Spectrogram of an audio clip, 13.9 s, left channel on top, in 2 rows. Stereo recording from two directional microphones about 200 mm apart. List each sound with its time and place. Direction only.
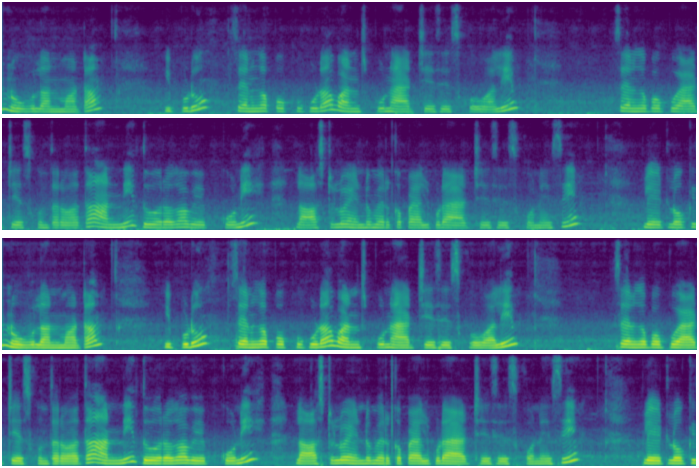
0.0 s a woman's voice: 30° right (ahead or behind)
6.1 s a woman's voice: 30° right (ahead or behind)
